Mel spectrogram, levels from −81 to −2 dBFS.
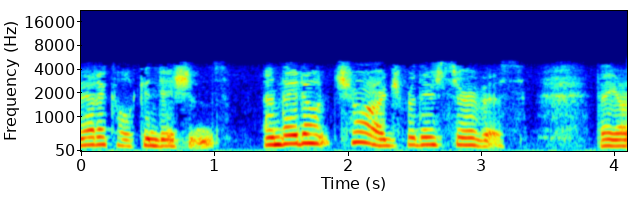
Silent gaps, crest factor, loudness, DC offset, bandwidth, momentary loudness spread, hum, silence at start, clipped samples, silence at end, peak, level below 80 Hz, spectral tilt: none; 14 dB; -17 LUFS; under 0.1%; 5.2 kHz; 20 LU; none; 0 s; under 0.1%; 0 s; -4 dBFS; -48 dBFS; -9.5 dB/octave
